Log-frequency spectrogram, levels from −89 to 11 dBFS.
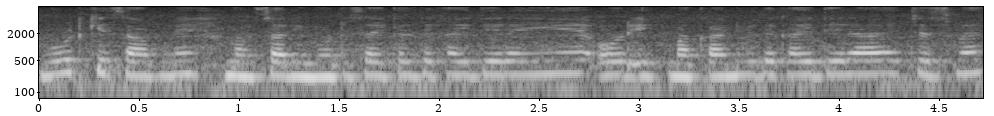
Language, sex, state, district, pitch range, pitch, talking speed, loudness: Hindi, female, Chhattisgarh, Bilaspur, 230-245 Hz, 240 Hz, 255 wpm, -14 LUFS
